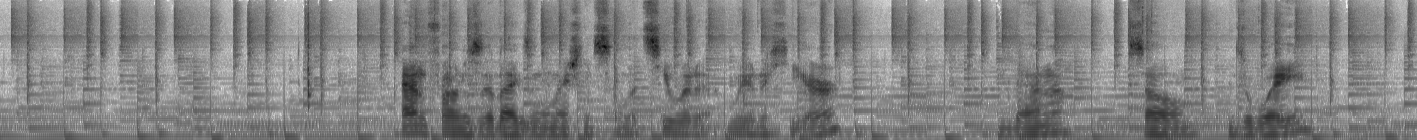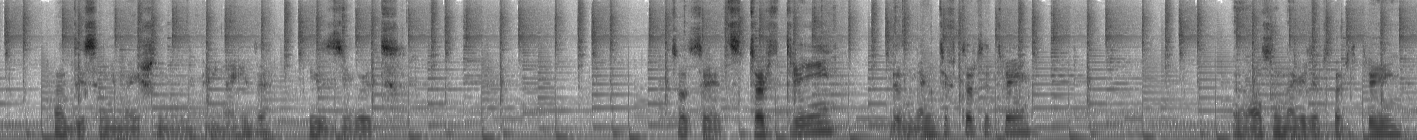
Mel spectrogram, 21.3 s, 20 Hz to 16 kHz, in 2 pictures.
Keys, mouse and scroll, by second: 2.0 space, 11.3 F3, 12.0-13.2 typing, 14.6 f.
